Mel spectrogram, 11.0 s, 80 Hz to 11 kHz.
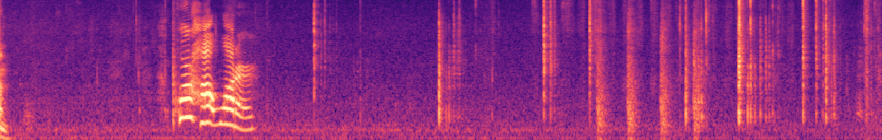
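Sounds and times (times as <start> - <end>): small hard objects tapping: 3.9 - 4.3, 5.5 - 6.0, 6.7 - 11.0.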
